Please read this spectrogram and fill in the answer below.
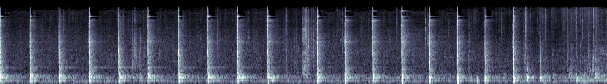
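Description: A hammer striking a block of plaster investment in a metal wheelbarrow, cracking it away from a bronze casting. The blows are sharp and steady, about three every two seconds, and give way to lighter, quicker knocks near the end.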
